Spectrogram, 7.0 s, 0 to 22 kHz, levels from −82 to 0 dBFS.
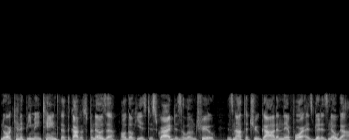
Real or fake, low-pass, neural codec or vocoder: real; 7.2 kHz; none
